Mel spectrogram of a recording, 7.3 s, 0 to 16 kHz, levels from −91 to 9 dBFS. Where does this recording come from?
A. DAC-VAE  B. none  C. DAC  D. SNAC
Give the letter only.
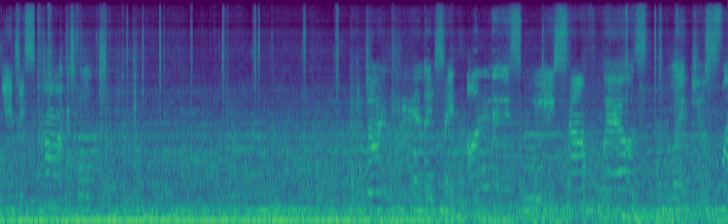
D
